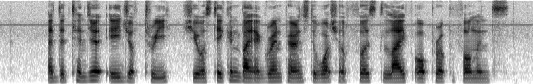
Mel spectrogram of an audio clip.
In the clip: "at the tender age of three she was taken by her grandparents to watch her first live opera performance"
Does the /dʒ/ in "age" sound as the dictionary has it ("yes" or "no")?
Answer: yes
